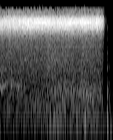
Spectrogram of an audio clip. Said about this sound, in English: At the same time, a faint hissing sound became audible.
